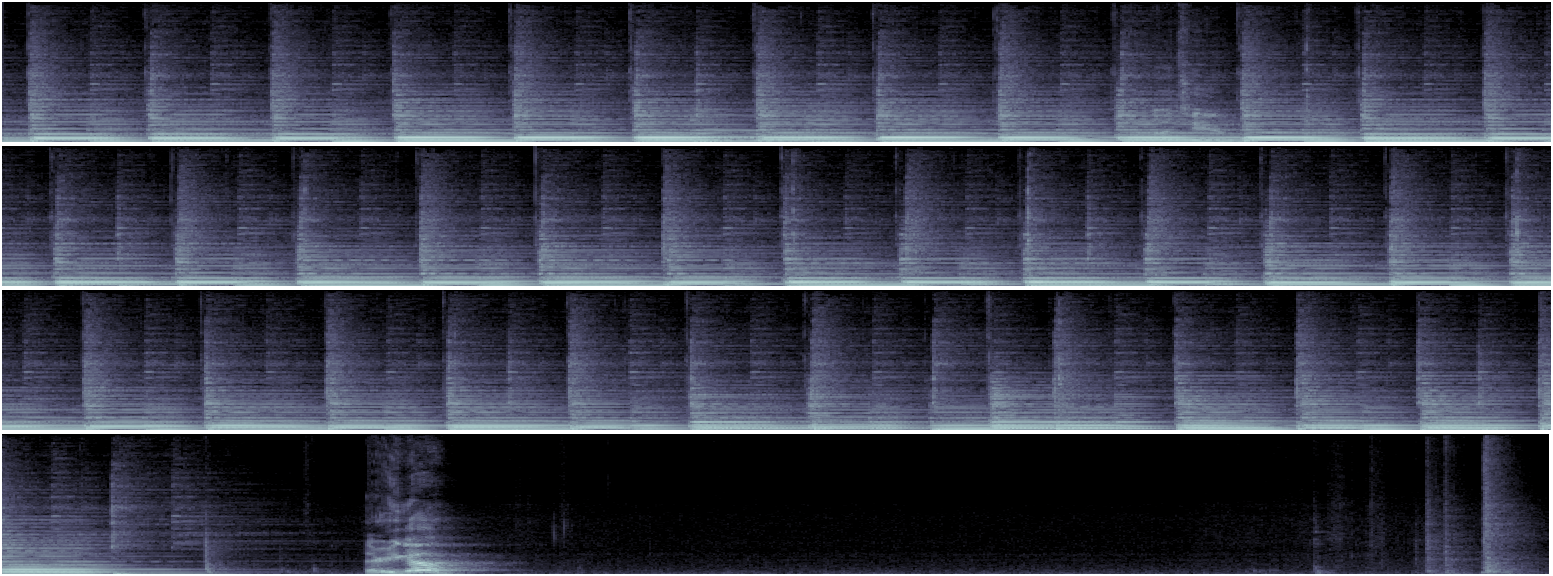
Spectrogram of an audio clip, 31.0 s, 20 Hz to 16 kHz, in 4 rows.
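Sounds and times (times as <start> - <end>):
electronic keyboard playing a scale: 0.0 - 24.2
held low keyboard chords: 0.0 - 24.3.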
